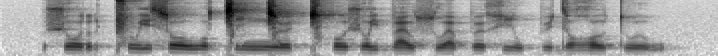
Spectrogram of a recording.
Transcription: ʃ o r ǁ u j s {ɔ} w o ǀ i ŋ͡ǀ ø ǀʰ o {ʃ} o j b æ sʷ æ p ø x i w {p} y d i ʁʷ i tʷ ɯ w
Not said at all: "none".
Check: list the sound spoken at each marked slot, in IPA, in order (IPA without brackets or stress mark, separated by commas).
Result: o, ʃ, p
